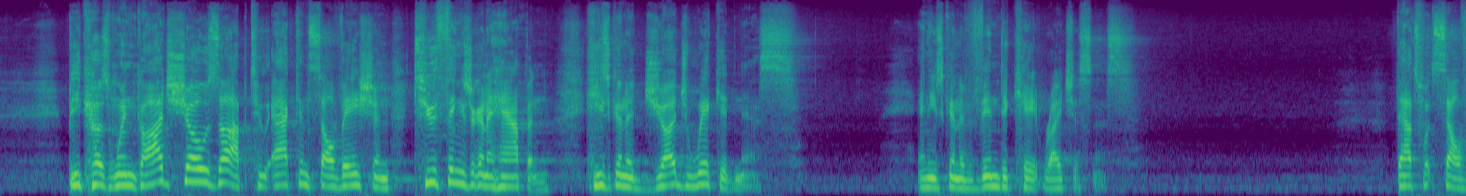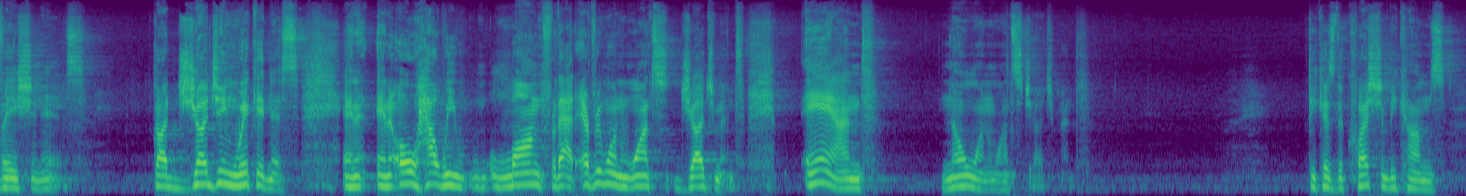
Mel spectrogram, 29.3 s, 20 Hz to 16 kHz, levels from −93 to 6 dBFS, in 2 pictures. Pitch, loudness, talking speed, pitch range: 140 Hz, -20 LUFS, 110 wpm, 130-160 Hz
